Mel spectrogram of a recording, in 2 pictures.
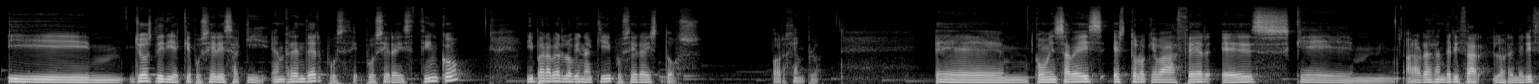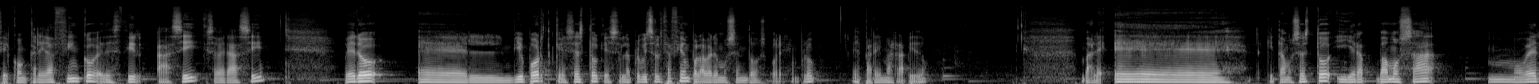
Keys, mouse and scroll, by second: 6.0-8.7 drag, 8.7-16.1 middle drag, 16.1-21.5 drag, 21.5-26.1 middle drag, 26.1 scroll down 2, 27.4 /, 27.9-28.4 scroll down 2, 28.4-30.1 middle drag, 30.1-30.7 drag.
